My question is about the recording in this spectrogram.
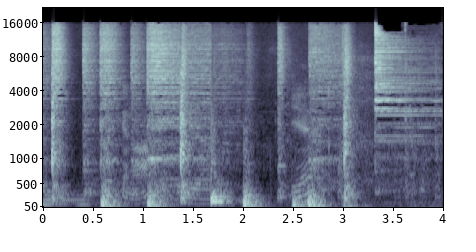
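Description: Drum kit being played: kick drum and snare hits with cymbals, the hits coming every half second or so.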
